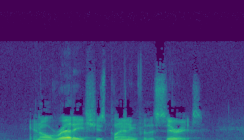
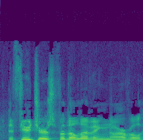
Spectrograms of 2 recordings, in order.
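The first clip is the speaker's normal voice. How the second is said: lecturing father; 5 semitones higher, 5 dB louder than usual. Acted.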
